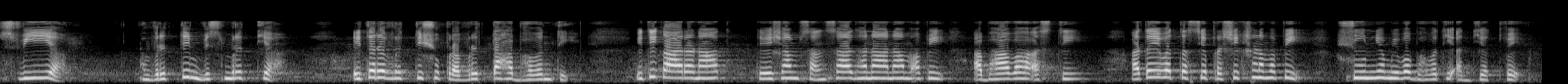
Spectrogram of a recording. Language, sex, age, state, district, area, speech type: Sanskrit, female, 30-45, Telangana, Hyderabad, urban, spontaneous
